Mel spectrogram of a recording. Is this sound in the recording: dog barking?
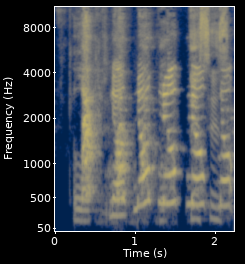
yes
